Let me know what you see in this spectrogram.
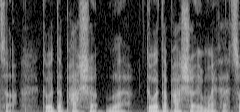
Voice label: "pasio", Welsh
